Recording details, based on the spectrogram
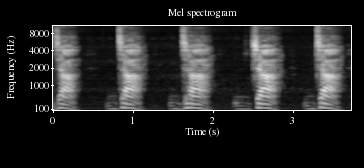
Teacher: উচ্চারণ হবে জিহ্বার মধ্যখান থেকে। যা, যা, যা, যা, যা, এবং জিহ্বা নড়াচড়া করবে। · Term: জিম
